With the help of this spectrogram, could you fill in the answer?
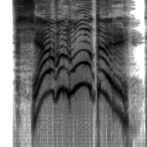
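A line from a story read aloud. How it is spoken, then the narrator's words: Shouted admiral. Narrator (Russian): закричал адмирал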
